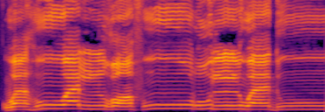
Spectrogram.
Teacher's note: وهو الغفور الودود. وهو، تنبهوا إلى ضم الهاء هنا، ونقول وهو الغفور، تنبهوا إلى إتمام الحركة، إلى إتمام الضم هنا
